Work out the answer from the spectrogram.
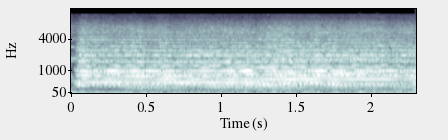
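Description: A train pulling out sounds one long, loud, unbroken horn blast that holds a rich, steady pitch for the whole stretch, with no voices over it.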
